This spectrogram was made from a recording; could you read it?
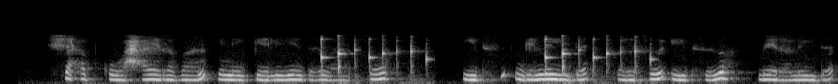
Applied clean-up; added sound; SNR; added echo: none; Marimba, xylophone; 5 dB; none.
